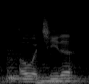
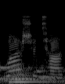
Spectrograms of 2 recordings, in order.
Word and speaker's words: Ouachita: ouachita sports digital network i've heard people say oh a cheetah oh wish tall oh a cheetah is it pronounced oh aikida searching for washi at a baptist university back in texas everybody pronounces it wichita but really it's ouachita washington washington how would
